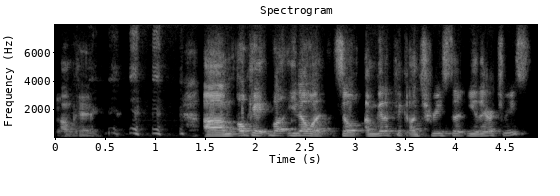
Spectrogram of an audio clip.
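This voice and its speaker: A man's voice: medium pitch, fairly even intonation, brisk, highs cut off. A man hosting a casual business video call, playful and teasing, laughing often. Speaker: host.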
